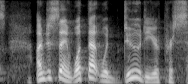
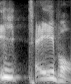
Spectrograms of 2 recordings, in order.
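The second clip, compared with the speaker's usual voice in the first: put-on angry heroic voice, higher pitch; 4 semitones higher, 4 dB louder than usual. Retelling a comic scene where the hero throws a table: rage-filled Luke Skywalker voice. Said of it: "rage-filled comic book Luke".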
